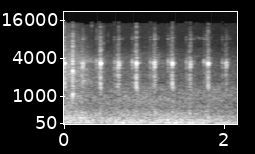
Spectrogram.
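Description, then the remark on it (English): Steady, quick ticking from clocks in a shop, about ten sharp clicks in an even rhythm, fairly quiet, with no voices over it. “You this is a little uh, a little dog, and we're talking about the eyes of the dog, which tell yeah. the time.”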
